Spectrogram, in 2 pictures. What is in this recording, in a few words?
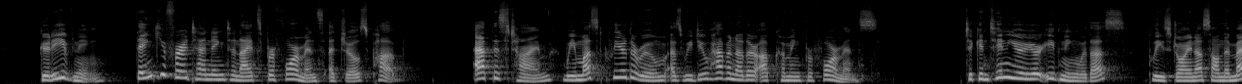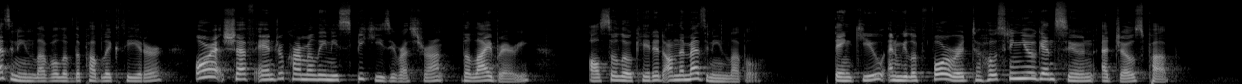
JP announcement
